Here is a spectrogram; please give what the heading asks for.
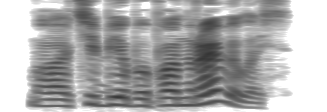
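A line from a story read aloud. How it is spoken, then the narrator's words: Smirking snort, sorcerer. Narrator (Russian): хмыкнул чародей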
